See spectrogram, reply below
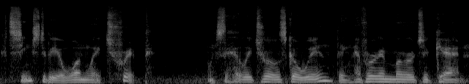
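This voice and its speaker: An actor playing an easygoing but uneasy miner who leads a crew, speaking in an earnest, conversational, explanatory way as video game dialogue. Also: male voice, on the low side, a little fast, slight background noise, close to an everyday voice. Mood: uneasy, puzzled. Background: game background music.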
